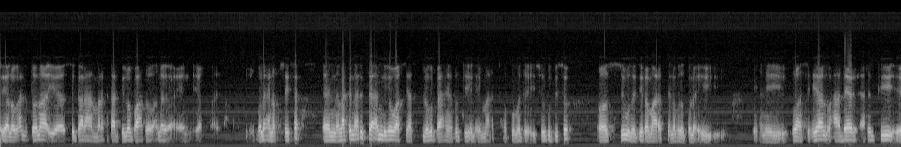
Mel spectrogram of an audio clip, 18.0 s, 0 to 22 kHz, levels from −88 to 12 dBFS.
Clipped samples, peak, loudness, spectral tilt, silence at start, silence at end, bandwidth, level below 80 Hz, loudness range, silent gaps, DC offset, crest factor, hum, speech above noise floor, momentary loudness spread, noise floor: under 0.1%; -6 dBFS; -21 LUFS; -7.5 dB/octave; 0 s; 0 s; 15.5 kHz; -62 dBFS; 5 LU; none; under 0.1%; 14 dB; none; 31 dB; 12 LU; -51 dBFS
